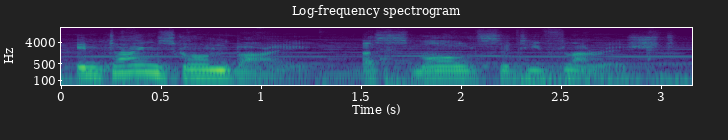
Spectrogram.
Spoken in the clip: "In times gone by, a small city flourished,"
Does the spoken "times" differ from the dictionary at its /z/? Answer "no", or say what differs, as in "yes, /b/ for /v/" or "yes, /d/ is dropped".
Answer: no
